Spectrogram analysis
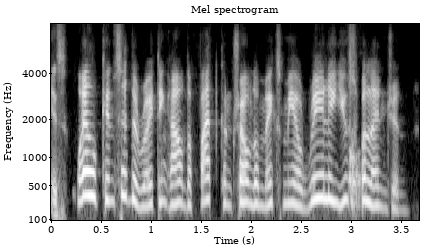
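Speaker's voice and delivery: very high, chipper, light put-on voice. After offering to do an impression, the speaker does a Thomas impression.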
